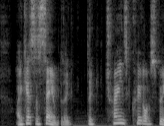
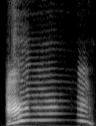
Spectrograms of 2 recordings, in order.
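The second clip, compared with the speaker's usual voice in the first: sharp piercing scream far higher; 7 dB louder than usual. Acted. Amy screaming from the next car, piercing scream. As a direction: shriek in sudden terror.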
